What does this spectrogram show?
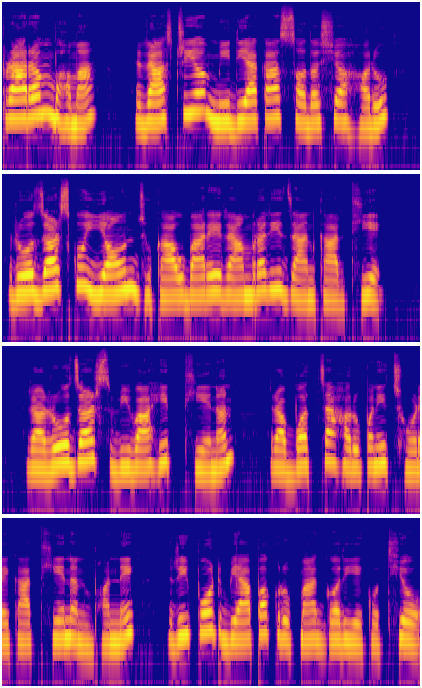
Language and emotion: Nepali, neutral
